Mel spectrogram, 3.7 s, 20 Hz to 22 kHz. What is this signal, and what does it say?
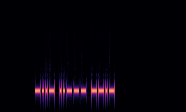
Morse code, heard as a keyed tone, about 33 wpm, 700 Hz. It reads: X2Q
